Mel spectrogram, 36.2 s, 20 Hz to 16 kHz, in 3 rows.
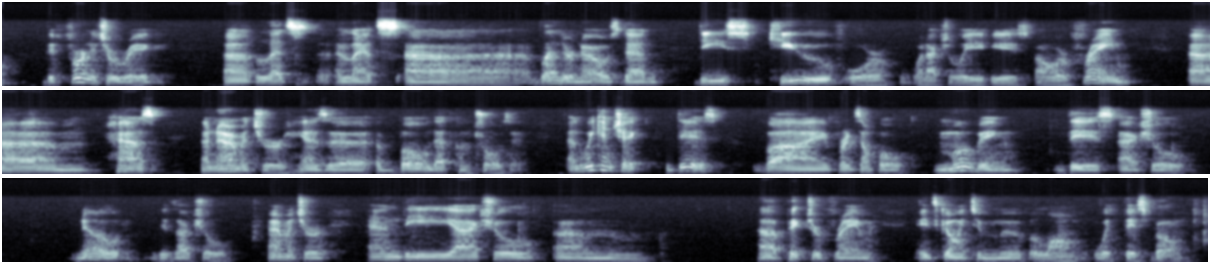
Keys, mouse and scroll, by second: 16.9 click, 17.7 click, 18.4 click, 20.4-21.2 middle drag, 23.6 g, 29.4-35.2 drag, 36.0 g.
